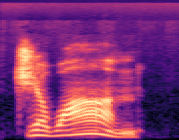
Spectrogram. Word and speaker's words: Jawan: September saw the release of Jawan. – I believe it's pronounced with a W, which means soldier in Hindi.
